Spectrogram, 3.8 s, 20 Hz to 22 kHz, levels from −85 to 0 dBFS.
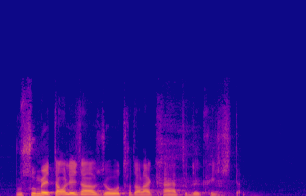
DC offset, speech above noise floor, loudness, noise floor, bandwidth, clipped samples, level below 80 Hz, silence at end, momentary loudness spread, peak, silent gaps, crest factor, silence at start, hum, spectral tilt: under 0.1%; 43 dB; -29 LUFS; -72 dBFS; 13 kHz; under 0.1%; -78 dBFS; 0.85 s; 17 LU; -10 dBFS; none; 20 dB; 0.2 s; none; -5.5 dB/octave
